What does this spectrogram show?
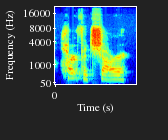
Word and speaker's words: Hertfordshire: yeah sorry i did it's hertfordshire it's because it's spelled h-e-r-t f o r d s h i r e so ford share is obviously fine although to me that's shire okay hertfordshire hertfordshire it's like out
